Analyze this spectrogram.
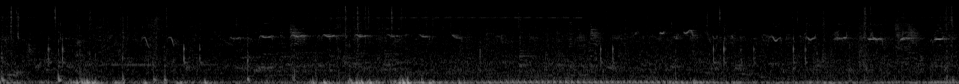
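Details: Newly hatched Pekin ducklings on a farm give a steady run of thin, high peeps, short notes repeated rapidly for several seconds over a low rumbling hum and occasional knocks.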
